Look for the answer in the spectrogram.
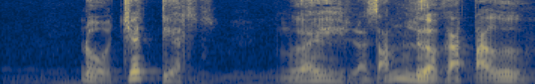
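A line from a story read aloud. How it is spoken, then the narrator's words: Shocked angry shout. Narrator (Vietnamese): Chàng thất kinh, tức giận quát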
